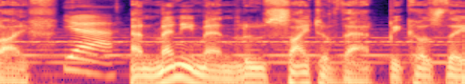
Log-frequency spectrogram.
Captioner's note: AI Voice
